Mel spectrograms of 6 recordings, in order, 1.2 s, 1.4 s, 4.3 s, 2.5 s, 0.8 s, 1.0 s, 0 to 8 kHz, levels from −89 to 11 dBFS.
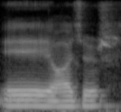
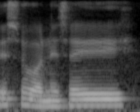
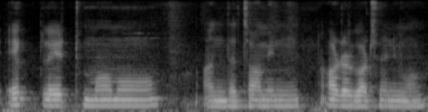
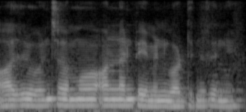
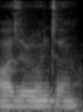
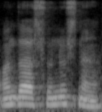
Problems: background sounds at intervals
